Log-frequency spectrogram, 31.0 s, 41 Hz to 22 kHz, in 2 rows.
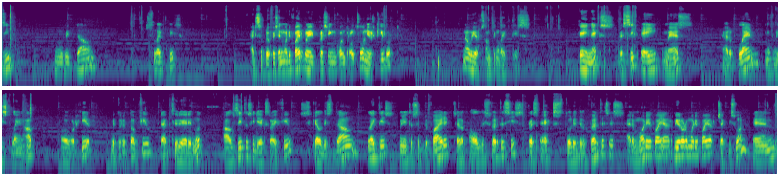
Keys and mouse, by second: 2.4 shift+click, 2.7 Tab, 7.4 ctrl+2, 8.6 `, 9.8 alt+z, 10.3 alt+z, 10.9 z, 11.4 alt+z, 12.0 alt+z, 12.3 `, 12.4 shift+a, 15.6 g, 15.9 z, 17.5 `, 18.6 Tab, 20.1 alt+z, 21.4 s, 23.4 right click, 24.5 click, 24.5 1, 25.8 x, 26.0 ctrl+z, 26.1 x, 27.9-29.8 drag.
